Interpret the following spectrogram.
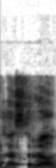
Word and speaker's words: सहस्र: सहस्र बोलते हैं ना सहस्र ही बोलना है हर जगह तो मैम ये जो त्र का साउंड है ये साइलेंट है क्या मतलब इसके अंदर आप ये यहां पे त्र है ही नहीं ये हमको हमने बचपन से हमको ये गलत सुनाया गया है अच्छा मैं इसको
